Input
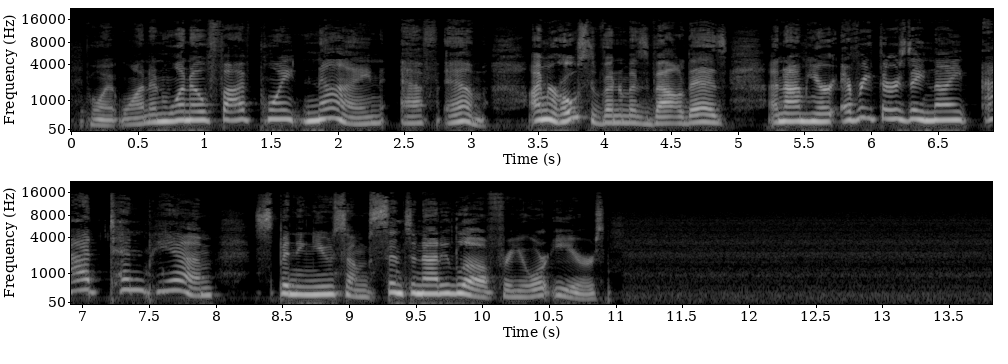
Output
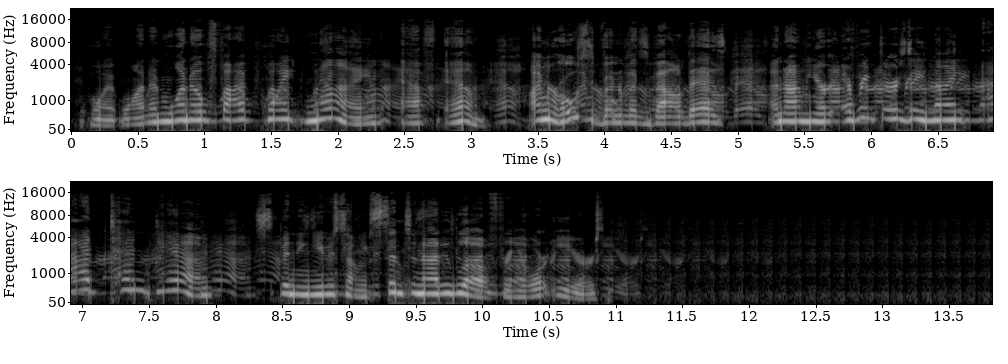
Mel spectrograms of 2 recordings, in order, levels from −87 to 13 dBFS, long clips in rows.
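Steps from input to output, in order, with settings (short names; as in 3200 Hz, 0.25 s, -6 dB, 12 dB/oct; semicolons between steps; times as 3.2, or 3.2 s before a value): narrowing echo 0.337 s, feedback 55%, band-pass 1800 Hz, level -9.5 dB; tremolo saw up 9.2 Hz, depth 80%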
